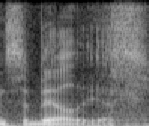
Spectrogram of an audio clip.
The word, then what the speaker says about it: Sebelius: the Obamacare computer system that's the woman that's sibelius is that how you say it no sibelius is is the Secretary of uh hHw or Health and Human Resources that's right Health and Human Services secretary Kathleen Sebelius because I actually don't have a problem with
